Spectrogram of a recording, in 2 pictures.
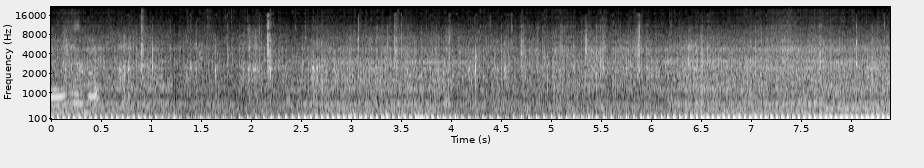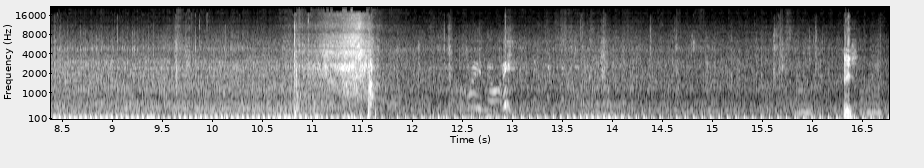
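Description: A motorcycle running steadily along a roadside, a continuous low engine drone that holds for the whole stretch with a brief louder scrape or gust partway through.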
